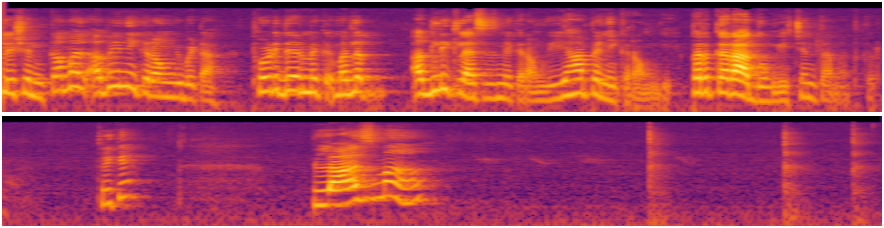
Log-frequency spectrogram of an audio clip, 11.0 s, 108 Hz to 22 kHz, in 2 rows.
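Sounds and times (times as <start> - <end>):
low steady hum: 0.0 - 11.0
pen tapping glass screen: 9.5 - 9.8, 10.4 - 11.0.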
